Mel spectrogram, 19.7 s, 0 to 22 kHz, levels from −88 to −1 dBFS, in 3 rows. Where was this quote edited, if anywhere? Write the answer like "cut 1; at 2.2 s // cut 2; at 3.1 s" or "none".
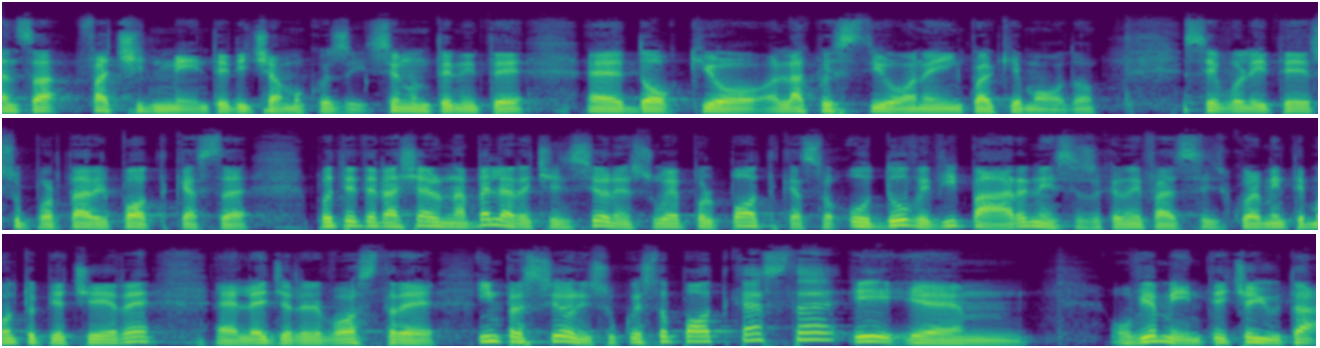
cut 1; at 5.9 s // cut 2; at 15.5 s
